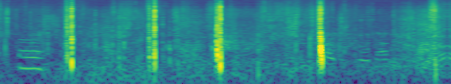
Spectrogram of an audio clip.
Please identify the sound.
fish slaps on snow writhing after caught and picked up and drop plop
caught, fish, flop, slaps, snow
